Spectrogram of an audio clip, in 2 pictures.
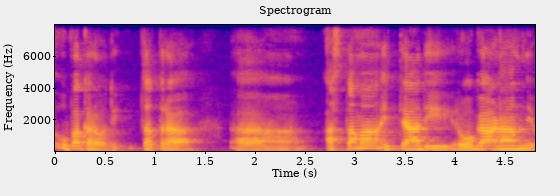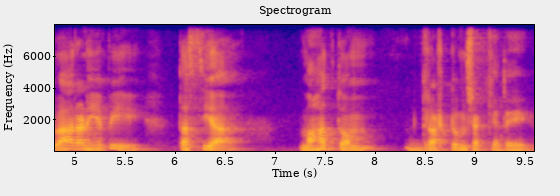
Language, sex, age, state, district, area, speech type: Sanskrit, male, 18-30, Karnataka, Uttara Kannada, rural, spontaneous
